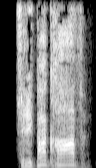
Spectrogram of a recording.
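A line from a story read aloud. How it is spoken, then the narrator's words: Firm, decided voice. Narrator (French): dit Ginny d'une voix décidée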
